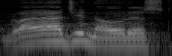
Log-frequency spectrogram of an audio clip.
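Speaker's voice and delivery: low, slow, gloomy mumble; mock-mournful drag, deep and soft; Eeyore. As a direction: answer like a heavy, downcast believer. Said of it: "They're the Eeyore believers".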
